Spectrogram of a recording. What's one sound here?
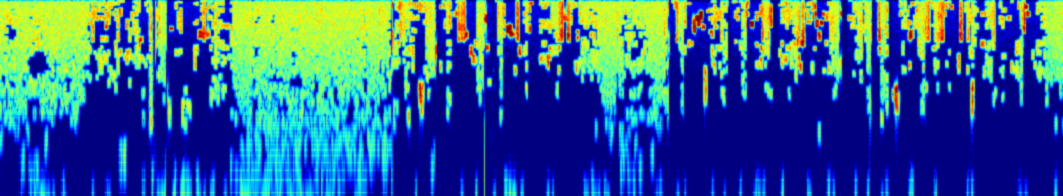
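A middle-aged woman speaks with animation to an audience.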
